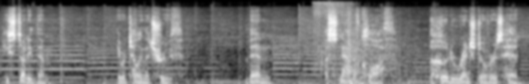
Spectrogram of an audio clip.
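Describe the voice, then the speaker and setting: Guy narrating dark noir audio drama, super deep voice, moody short phrases, music going behind him. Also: fairly even intonation, a little slow.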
